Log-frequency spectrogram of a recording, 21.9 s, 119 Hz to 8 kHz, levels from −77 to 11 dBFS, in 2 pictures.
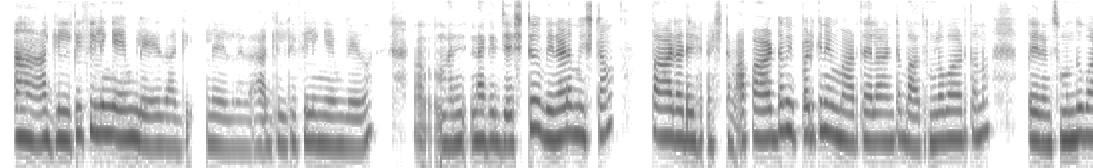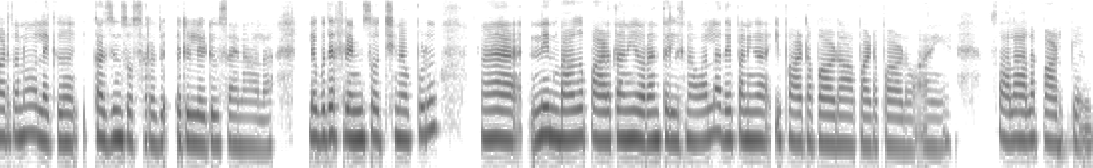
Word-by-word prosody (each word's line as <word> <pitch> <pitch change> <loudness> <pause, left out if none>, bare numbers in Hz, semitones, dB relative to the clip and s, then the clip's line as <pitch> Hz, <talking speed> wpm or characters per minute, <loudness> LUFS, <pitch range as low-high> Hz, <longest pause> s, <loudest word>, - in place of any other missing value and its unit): ఆ! 265 - +6 0.4
గిల్టీ 250 +2 +2
ఫీలింగేం 280 -3 +3
లేదు. 215 0 -4
ఆ - - -7
గి - - -10 0.2
లేదు, 210 -2 -7
లేదు. 200 -1 -14
ఆ - - -2
గిల్టీ 225 0 -5
ఫీలింగేం 225 -2 -2
లేదు. 205 +4 -4 0.5
ఆహ్, - - -8
హ్మ్. 225 - -5
మన్ 225 +1 0 0.2
నాకు 235 -1 +2
జస్టు 235 +9 +1
వినడం 265 +3 +4
ఇష్టం. 275 +3 -2 0.5
పాడడం 255 -3 +4 0.2
ఇష్టం. 225 +1 -7
ఆ - - +2
పాడడం 260 +4 +4
ఇప్పటికి 275 +2 0
నేను 280 -3 +3
పాడతా. 230 +1 -2
ఎలా 235 - -2
అంటే, 235 +2 -4
బాత్‌రూమ్‌లో 230 +2 -2
పాడతాను, 255 +3 -2 0.4
పేరెంట్స్ 230 -1 0
ముందు 245 +2 +5
పాడతాను, 260 +1 0
లైకు 230 0 -1 0.3
కజిన్సొస్తారు, 235 -2 +1
రి - - -3 0.2
రిలేటివ్స్ 225 0 0
అయినా, 215 -1 -5
అలా 200 0 -10 0.4
లేకపోతే 260 +2 +4
ఫ్రెండ్సొచ్చినప్పుడు, 250 +2 +2 0.5
ఆహ్, 250 -1 +4 0.3
నేను 270 -1 +6
బాగా 255 +1 +2
పాడతాను 250 +1 +3
ఎవరైనా 240 +1 +2
తెలిసిన 235 0 -2
వాళ్ళు, 260 +4 -1
అదే 250 -1 0
పనిగా 245 -1 +2 0.2
ఈ - - -21
పాట 230 0 -2
పాడు, 220 -1 -1
ఆ - - -5
పాట 215 0 -3
పాడు 205 -1 -6
అని 205 0 -10 0.5
సో, - - -20
అలా, 245 +1 0
అలా 250 +1 -2
పాడుతు 225 0 -4
245 Hz, 165 wpm, -30 LUFS, 225-255 Hz, 0.5 s, ఆ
